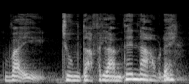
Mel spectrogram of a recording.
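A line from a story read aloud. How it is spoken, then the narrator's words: Startled hiss through teeth. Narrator (Vietnamese): Tóc Doãn giật mình, hồi lâu mới rít từng tiếng qua kẽ răng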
